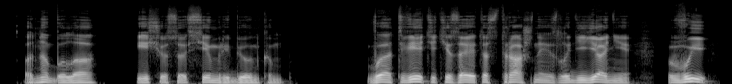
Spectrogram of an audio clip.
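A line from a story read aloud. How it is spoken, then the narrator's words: Muffled, tearful. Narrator (Russian): Бульдозер с глазами полными слез глухо произнес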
